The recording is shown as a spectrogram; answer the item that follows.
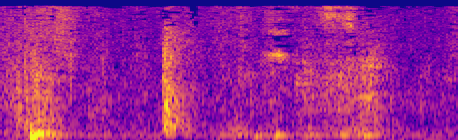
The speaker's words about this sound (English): As soon as I wrestle this chair, I'll get to it. Sorry.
